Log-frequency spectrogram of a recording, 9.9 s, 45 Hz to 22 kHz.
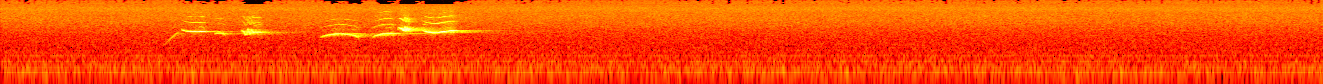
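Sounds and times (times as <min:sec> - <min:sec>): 
common blackbird Turdus merula giving short whistled notes with faint harmonics: 0:01.3 - 0:03.6.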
